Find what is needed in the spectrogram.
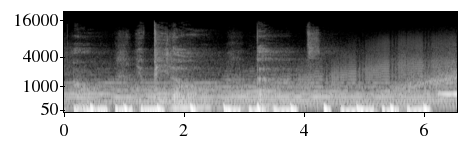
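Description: Live electro-pop instrumental passage: a steady electronic kick-drum beat under a held synthesizer chord, with a few brief swishing noise strokes.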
